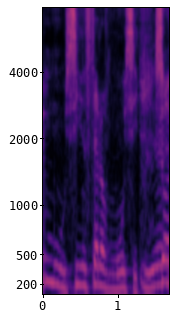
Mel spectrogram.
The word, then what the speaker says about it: Musi: My name, the reason for that is that my name is Musi, and a lot of people tend to mispronounce it and misspell it as well.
